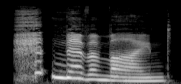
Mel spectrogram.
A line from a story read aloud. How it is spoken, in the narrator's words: laughed Mother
